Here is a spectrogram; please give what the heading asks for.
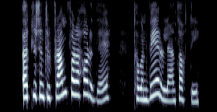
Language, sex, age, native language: Icelandic, female, 11, Icelandic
